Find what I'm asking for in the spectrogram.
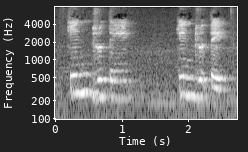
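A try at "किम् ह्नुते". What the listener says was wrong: किन हुनुते, हरू नहीं, हनु, हनु, हनु. आह्निकम, हरू नहीं. See, it is not her and ru. It is not r. her and na.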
